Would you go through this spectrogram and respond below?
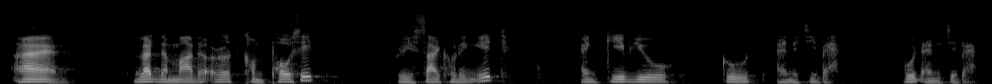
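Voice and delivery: guided meditation fading to a hush. Acted. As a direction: let the voice sink gently away.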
